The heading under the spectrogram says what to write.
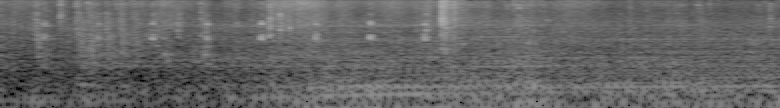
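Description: A heavy truck's engine rumbles steadily, with intermittent mechanical clanks and rattles over the low drone, as the driver readies the truck in the courtyard of a zoo's operations building, hitches the trailer and drives off.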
